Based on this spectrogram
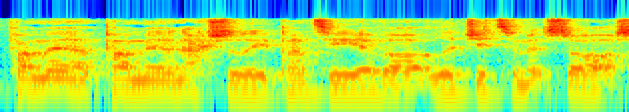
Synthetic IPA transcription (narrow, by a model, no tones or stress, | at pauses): pʰamɛpʰamɛə̃nak̚t͡ʃul̩ˠipʰãntʰiɛvəlɛd͡ʒɪtʰɪmətsɔːˑs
